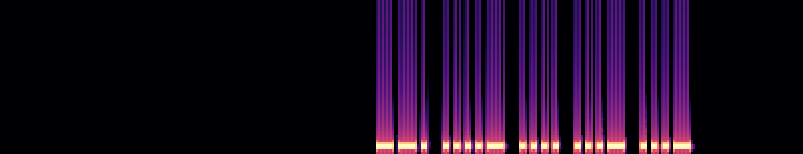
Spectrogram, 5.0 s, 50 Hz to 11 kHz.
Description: Morse code, heard as a keyed tone, about 34 wpm, 700 Hz. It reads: G4HVV
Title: DXCC-100 Call Signs - 5 Characters - Repeated 3x - 35wpm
